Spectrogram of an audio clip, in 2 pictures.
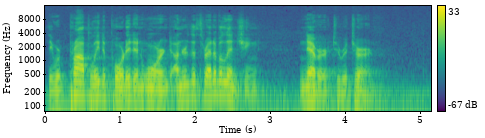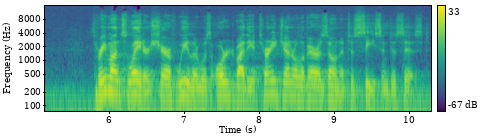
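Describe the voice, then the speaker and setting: A man's voice: medium pitch, animated, a little fast, fairly bright tone, natural voice. Man acting a wry drifter narrator, hall reverb. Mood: wry, reflective. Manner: storytelling, dryly wry. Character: wry male rail-riding drifter looking back, 1910s. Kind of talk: radio play narration. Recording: live hall reverb, faint background noise.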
